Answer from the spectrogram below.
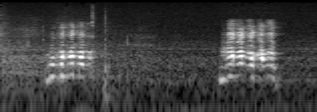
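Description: A goat bleats twice, each call a wavering, quavering cry lasting about a third of a second, separated by a short pause. The calls are fairly clear, with no talking.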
